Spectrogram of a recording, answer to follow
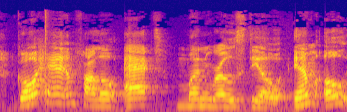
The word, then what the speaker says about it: Monroe: ahead and follow act Monroe still mo n ro e ste le yes for some reason a lot of you spell my name wrong M you know it's mo like Marilyn alright guys check back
